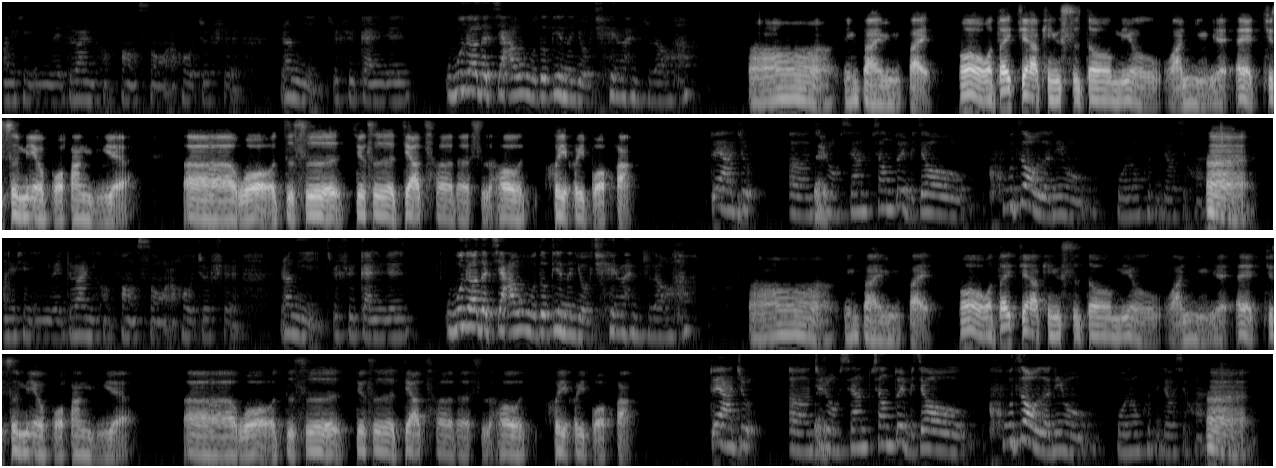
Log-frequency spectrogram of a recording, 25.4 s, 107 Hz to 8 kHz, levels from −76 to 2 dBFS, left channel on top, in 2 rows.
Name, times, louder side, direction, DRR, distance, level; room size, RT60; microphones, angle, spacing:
voice 1, 0.0-4.1 4.4-6.9 19.8-20.3 20.6-24.8, right 4 dB, 85° right, 2.1 m, -41 dB
voice 2, 7.5-9.3 9.6-14.0 14.5-19.0 20.8-21.0 24.8-25.2, left 7 dB, 90° left, 0.5 m, -26 dB
10.5 x 3.9 x 6.7 m
head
